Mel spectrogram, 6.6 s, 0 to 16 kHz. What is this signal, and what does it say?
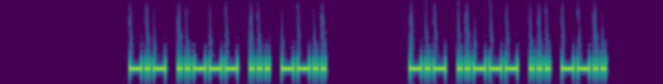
Morse code, heard as a keyed tone, about 32 wpm, 700 Hz. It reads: K2SZ K2SZ
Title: USA Call Signs - 4 Characters - Repeated 2x - 30wpm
